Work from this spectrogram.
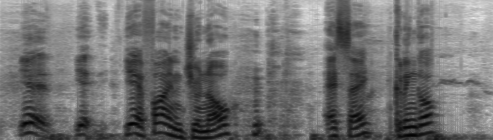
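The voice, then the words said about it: Put-on weird Mexican accent. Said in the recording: “why are you doing a weird accent? ... I thought I'd give this whole Mexican thing a try ... how to do a Mexican accent ... He's actually the worst Mexican ... you don't have to put on an accent”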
